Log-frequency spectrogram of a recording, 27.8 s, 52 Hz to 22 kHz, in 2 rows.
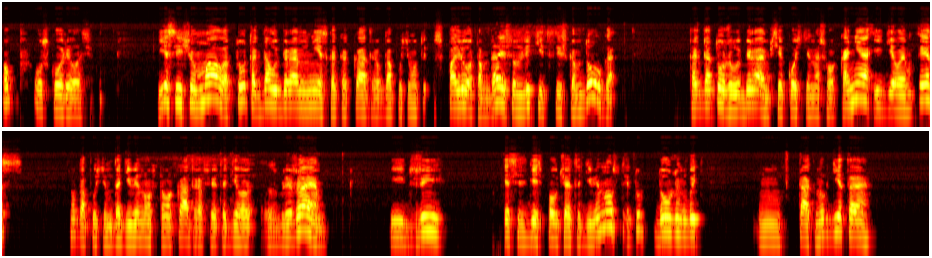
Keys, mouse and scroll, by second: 1.4 space, 2.9-4.3 drag, 4.8 click, 7.6 click, 9.7-10.6 drag, 18.3 click, 22.7 click, 23.3 click.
